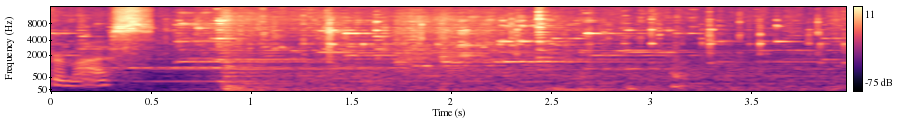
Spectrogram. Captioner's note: tinkling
